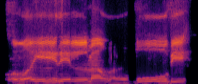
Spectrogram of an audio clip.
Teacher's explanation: Kalau ghain itu yang mengalir bukan udara ya, bukan nafas tapi suara. Ghairil maghdubi, ghain tebalkan karena dia punya sifat isti'ala.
